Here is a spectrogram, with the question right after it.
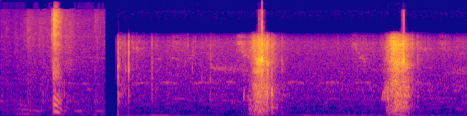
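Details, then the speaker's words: Several short, sharp, explosive sneezes from a small pet in a compilation of sneezing animals: sneezing. "Oh, Did he sneeze on you? Oh, buddy."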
